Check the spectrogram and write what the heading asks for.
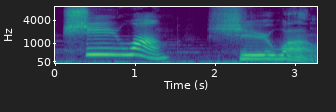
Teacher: that is first and fourth tone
